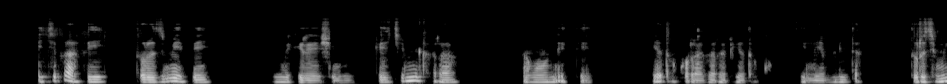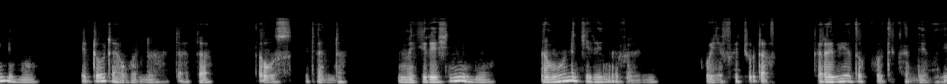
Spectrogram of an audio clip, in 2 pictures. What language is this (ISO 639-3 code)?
orm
